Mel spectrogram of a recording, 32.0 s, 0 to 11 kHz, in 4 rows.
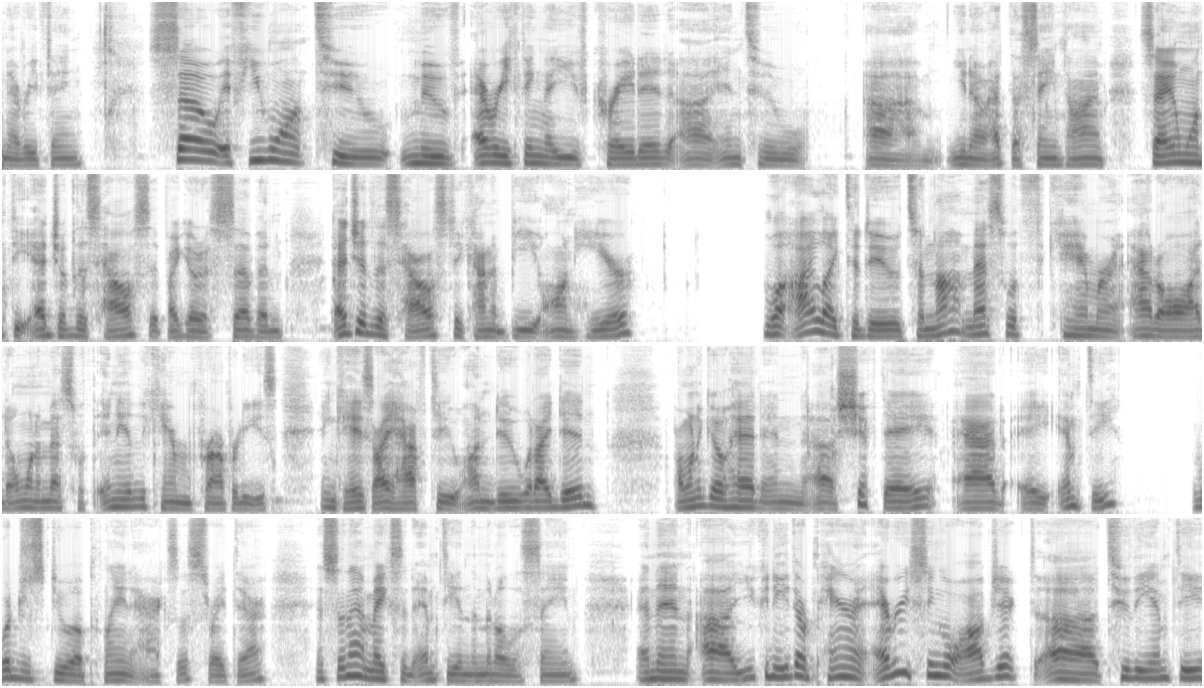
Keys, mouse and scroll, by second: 0.8-3.9 middle drag, 5.6-8.4 middle drag, 8.4 KP_7, 9.2-9.8 scroll up 4, 9.8-12.8 shift+middle drag, 13.4 click, 20.4 click, 21.3 shift+a, 27.5 click, 28.9 click.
